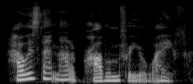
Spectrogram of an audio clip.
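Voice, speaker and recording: A woman's voice: mid-range voice, animated, fairly quick, creaky, husky, no room sound, studio quality. A woman acting an earnest, curious and wry scientist in a video game, talking in a hesitant, thoughtful, natural way. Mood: friendly, wry.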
